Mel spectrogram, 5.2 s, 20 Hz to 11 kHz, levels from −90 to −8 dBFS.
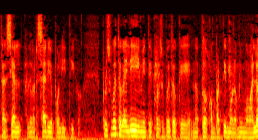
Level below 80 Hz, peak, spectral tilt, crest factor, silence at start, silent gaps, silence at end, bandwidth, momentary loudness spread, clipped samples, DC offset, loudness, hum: -48 dBFS; -8 dBFS; -5.5 dB/octave; 20 dB; 0 s; none; 0 s; 8 kHz; 15 LU; under 0.1%; under 0.1%; -30 LUFS; none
